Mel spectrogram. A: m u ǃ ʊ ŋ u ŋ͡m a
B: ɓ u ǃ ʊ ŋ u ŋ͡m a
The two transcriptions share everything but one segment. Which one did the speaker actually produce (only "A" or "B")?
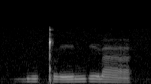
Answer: B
